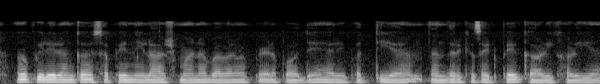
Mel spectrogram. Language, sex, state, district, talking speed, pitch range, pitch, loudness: Hindi, male, Bihar, Saran, 200 wpm, 100-110 Hz, 105 Hz, -17 LUFS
